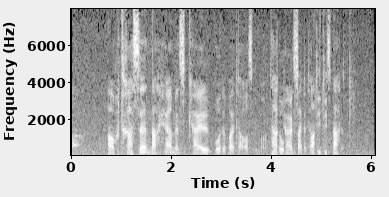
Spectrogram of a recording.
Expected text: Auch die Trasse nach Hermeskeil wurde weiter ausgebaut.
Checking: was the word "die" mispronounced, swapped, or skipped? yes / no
yes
